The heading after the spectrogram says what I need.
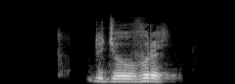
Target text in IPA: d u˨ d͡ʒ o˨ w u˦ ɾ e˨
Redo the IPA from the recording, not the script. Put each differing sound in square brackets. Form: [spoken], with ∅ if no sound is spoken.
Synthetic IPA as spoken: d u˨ d͡ʒ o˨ [v] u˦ ɾ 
